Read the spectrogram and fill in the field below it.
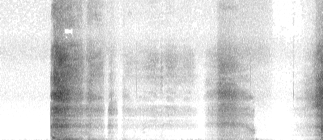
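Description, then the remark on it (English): A big, breathy yawn, a loud drawn-out exhale that tapers off, followed by two more heavy breaths a moment later. No talking. “Sorry, I had a yawn. Did you have to yawn so large?”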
